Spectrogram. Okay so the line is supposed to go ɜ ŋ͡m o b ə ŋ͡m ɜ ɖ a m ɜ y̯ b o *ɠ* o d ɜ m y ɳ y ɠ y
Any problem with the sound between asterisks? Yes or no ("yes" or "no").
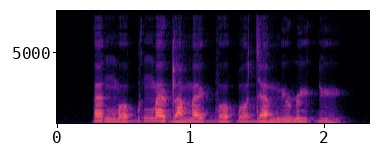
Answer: yes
